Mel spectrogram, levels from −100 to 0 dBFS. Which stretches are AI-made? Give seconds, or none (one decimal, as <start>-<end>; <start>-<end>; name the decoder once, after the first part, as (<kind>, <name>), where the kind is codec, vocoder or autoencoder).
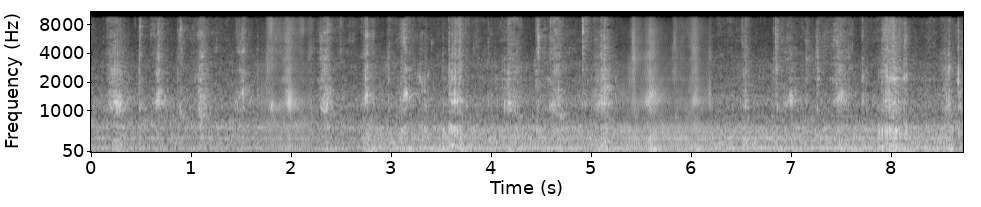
1.7-2.2 (vocoder, Vocos); 5.3-6.2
